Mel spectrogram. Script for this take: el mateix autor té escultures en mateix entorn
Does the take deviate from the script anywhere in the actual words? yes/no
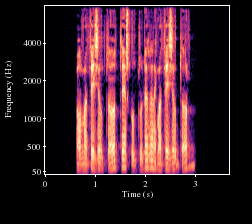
no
